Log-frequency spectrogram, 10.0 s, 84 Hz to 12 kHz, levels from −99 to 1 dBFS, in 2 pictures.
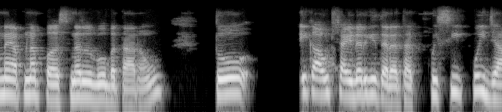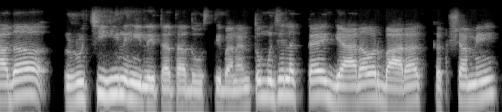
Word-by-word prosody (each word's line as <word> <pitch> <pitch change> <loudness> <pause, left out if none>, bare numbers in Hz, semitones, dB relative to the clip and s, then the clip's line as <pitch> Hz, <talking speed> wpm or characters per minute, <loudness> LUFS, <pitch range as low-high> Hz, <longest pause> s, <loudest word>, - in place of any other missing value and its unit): मैं 185 0 +4
अपना 175 +1 +2
पर्सनल 155 +3 +2
वो 145 +1 +3
बता 120 -4 -1
रहा 115 +1 -6
हूँ, 190 +11 -4 0.5
तो 390 +4 +3 0.5
एक 200 +1 -2
आउटसाइडर 180 -1 +2
की 180 0 +2
तरह 130 -6 +2
था। - - +1
किसी 180 +8 -4
कोई 210 -1 +2
ज़्यादा 155 +3 +1 0.4
रुचि 155 +7 0
ही 190 - +4
नहीं 160 -6 +4
लेता 125 -2 0
था 115 - 0
दोस्ती 110 +1 -5
बनाने 110 0 -3
में, 120 - -5
तो 165 - -2
मुझे 170 +1 +1
लगता 170 -1 -1
है 175 0 +3
11 135 +1 +1
और 155 +1 +1
12 125 +3 +1 0.2
कक्षा 140 - -5
में 150 +4 +1
160 Hz, 195 wpm, -18 LUFS, 135-180 Hz, 0.5 s, मैं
